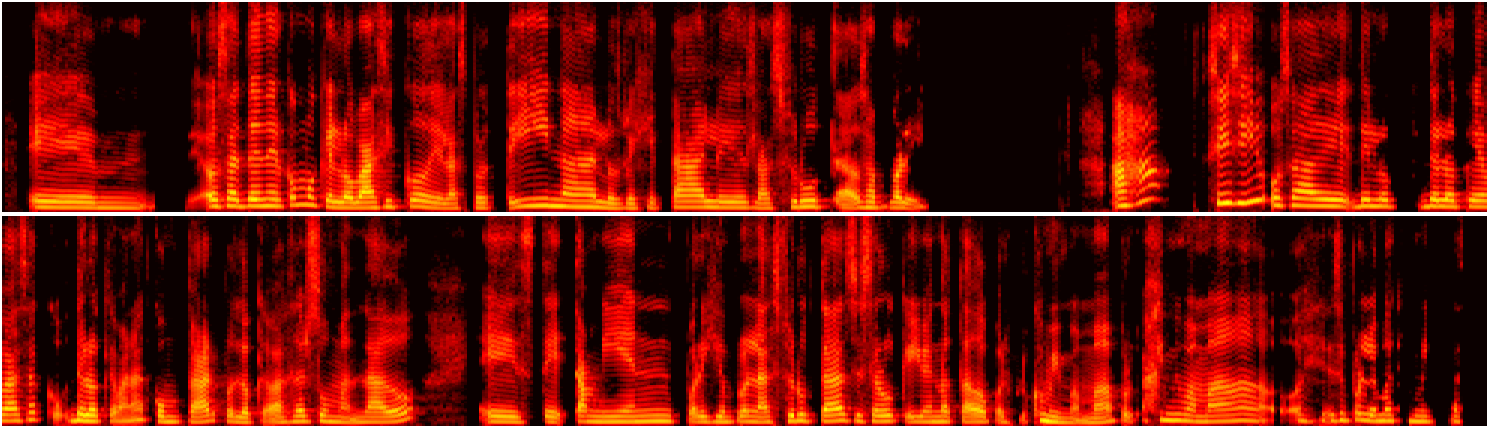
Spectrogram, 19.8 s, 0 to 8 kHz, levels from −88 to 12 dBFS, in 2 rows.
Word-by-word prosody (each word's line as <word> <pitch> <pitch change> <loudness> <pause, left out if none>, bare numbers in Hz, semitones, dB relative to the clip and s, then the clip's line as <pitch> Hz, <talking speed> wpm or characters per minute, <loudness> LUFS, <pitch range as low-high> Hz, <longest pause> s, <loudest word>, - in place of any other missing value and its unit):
em, 200 -2 -1 0.2
eh, - - -21
o - - +5
sea, 255 0 +4
tener 255 0 +3
como 300 0 -1
que 230 - +1
lo 200 -1 +5
básico 225 +4 +3
de 200 -3 -1
las 175 0 -4
proteínas, 225 +4 0
los 185 -4 -1
vegetales, 205 +3 -1
las 180 -1 -5
frutas, 230 +1 0
o - - -4
sea, 205 0 0
por 200 -1 0
ahí. 225 -1 -9 1.2
Ajá, 270 +1 +5 0.4
sí, 370 +1 +5
sí, 375 +3 +4
o - - +2
sea, 270 -2 +3
eh, 250 -2 +3
de 255 +2 +1
lo 245 -1 -1
de 240 +2 +2
lo 235 -1 +2
que 235 -1 0
vas 230 +2 +3
a 275 - -3
co - - -12
de 235 +1 +5
lo 220 -1 +7
que - - -8
van 110 +2 -3
a 135 - -4
comprar, 200 +2 0
pues, - - -4
lo 180 -1 0
que - - -7
va - - +1
a - - -4
ser 205 +1 0
su 215 0 -1
mandado. 185 - -1 0.4
Este, 195 -1 -2
también, 205 +1 0
por - - -2
ejemplo, 195 +1 -2
en 200 - -2
las 185 0 0
frutas 225 +1 +3
es 215 -1 -4
algo 210 +1 +1
que - - -5
yo 195 - -2
he - - -4
notado, 195 0 0
por - - -7
ejemplo, 165 - -17
con 235 - +2
mi 190 - +1
mamá, 170 +3 -3
porque 235 +1 -9
ay, 255 - -1
mi 245 - +2
mamá, 220 +4 -2 0.2
ay, 220 - -7
es 230 +1 -6
un 250 - -4
problema 225 -3 0
aquí 225 - -16
en 210 - -2
mi 205 - -3
casa. 205 -1 -12
215 Hz, 235 wpm, -24 LUFS, 195-235 Hz, 1.2 s, lo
